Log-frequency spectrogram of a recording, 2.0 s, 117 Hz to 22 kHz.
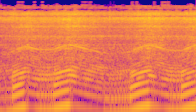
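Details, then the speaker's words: Husqvarna 240 chainsaw with new Hipa carburetor, after correcting high/low and throttle adjustments that caused bogging, restarted after sitting 15–20 minutes: crisp revving rising and falling cleanly with throttle, no bogging or hesitation; running its best. "Okay, there you have it. Basically running good."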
